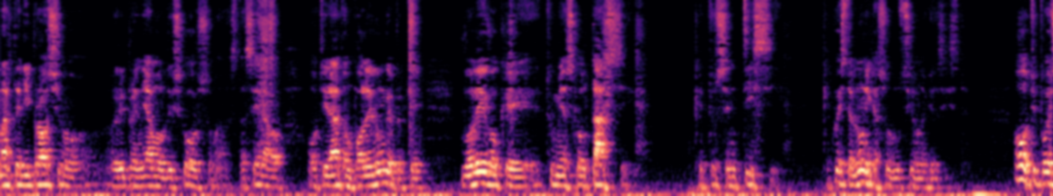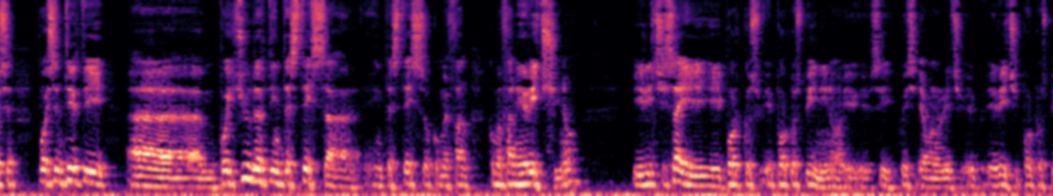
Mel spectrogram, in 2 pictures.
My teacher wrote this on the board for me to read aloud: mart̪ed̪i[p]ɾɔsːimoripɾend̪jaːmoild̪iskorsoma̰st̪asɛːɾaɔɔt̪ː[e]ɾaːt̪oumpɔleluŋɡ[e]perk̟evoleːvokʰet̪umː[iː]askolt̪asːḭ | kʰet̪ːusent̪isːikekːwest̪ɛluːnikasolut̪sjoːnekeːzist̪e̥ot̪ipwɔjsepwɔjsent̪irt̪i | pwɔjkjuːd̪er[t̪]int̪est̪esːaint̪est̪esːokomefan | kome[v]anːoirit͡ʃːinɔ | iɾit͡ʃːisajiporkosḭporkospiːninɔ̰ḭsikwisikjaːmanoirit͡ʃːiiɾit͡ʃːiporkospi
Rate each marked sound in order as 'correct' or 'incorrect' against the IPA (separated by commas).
correct, incorrect, correct, incorrect, correct, incorrect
